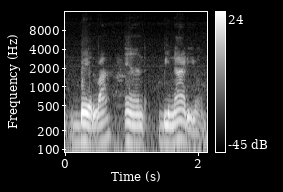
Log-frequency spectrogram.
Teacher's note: In Spanish, those sounds are both bilabial in initial position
